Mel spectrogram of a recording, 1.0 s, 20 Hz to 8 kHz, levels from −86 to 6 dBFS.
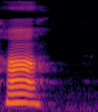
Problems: background sounds at intervals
